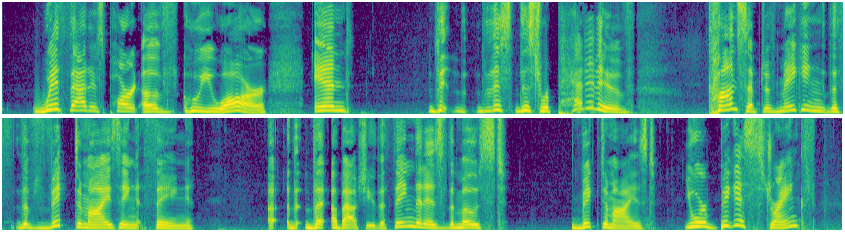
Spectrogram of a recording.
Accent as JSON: {"language": "English", "town": "Dayton", "region": "Ohio", "country": "United States"}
